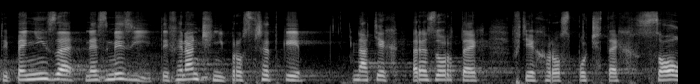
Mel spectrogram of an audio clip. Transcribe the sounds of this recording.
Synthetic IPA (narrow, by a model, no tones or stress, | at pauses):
t̪ɪpɛɲiːzɛnɛzmɪziːt̪ɪfɪnant͡ʃɲiːpɾo̞st̪r̝̥ɛt̪kɪ | nacɛxɾɛzo̞ɾt̪ɛxfcɛxɾospo̞t͡ʃt̪ɛxso̞w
